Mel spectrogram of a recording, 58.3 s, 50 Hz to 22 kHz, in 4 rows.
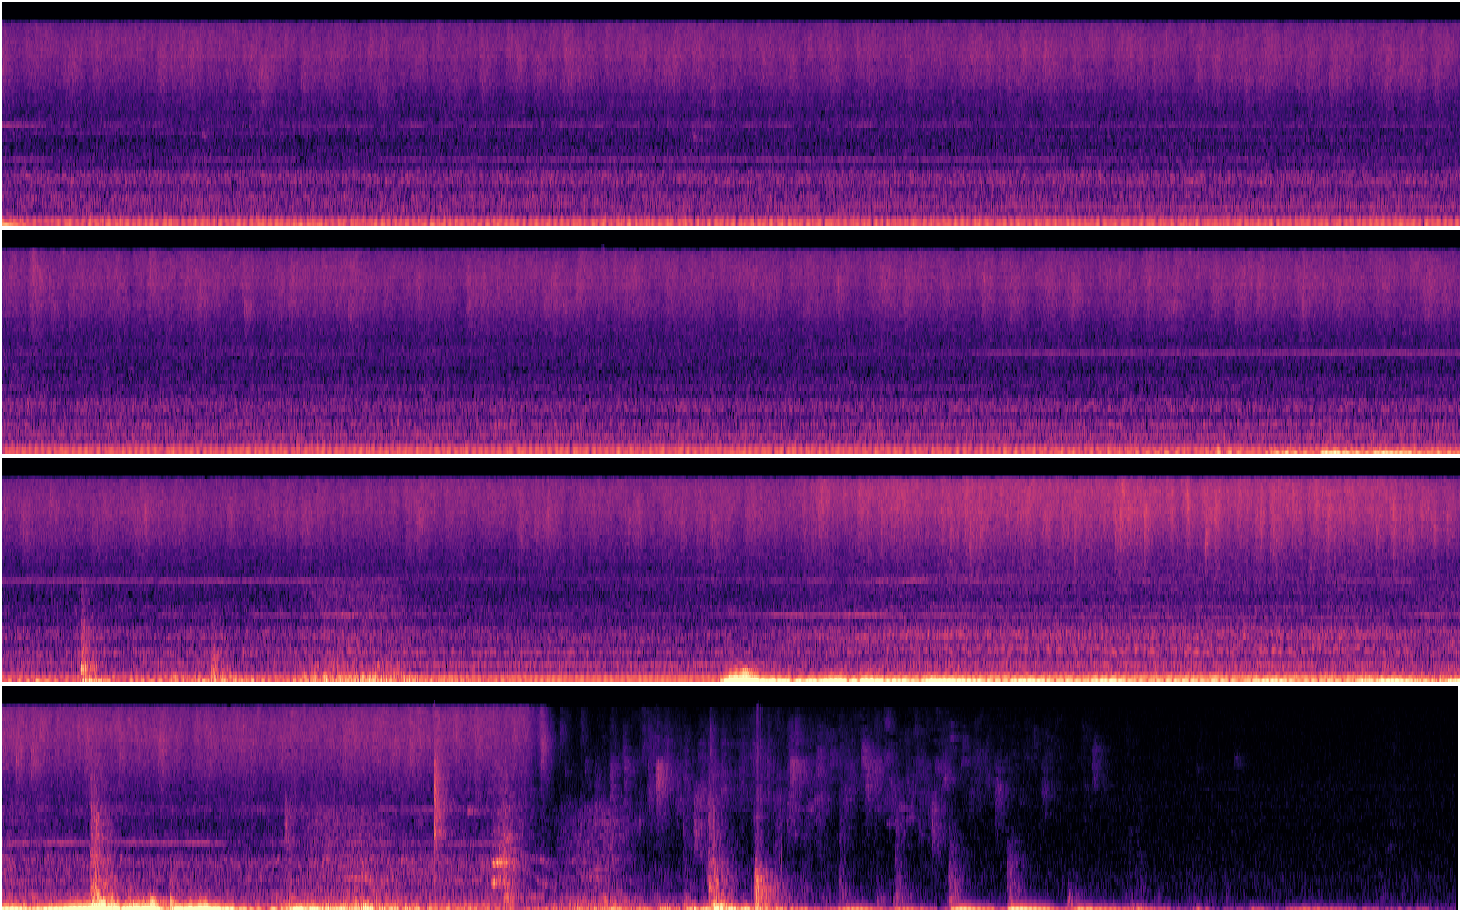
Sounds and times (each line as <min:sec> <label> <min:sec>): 0:25.4 running water 0:55.3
